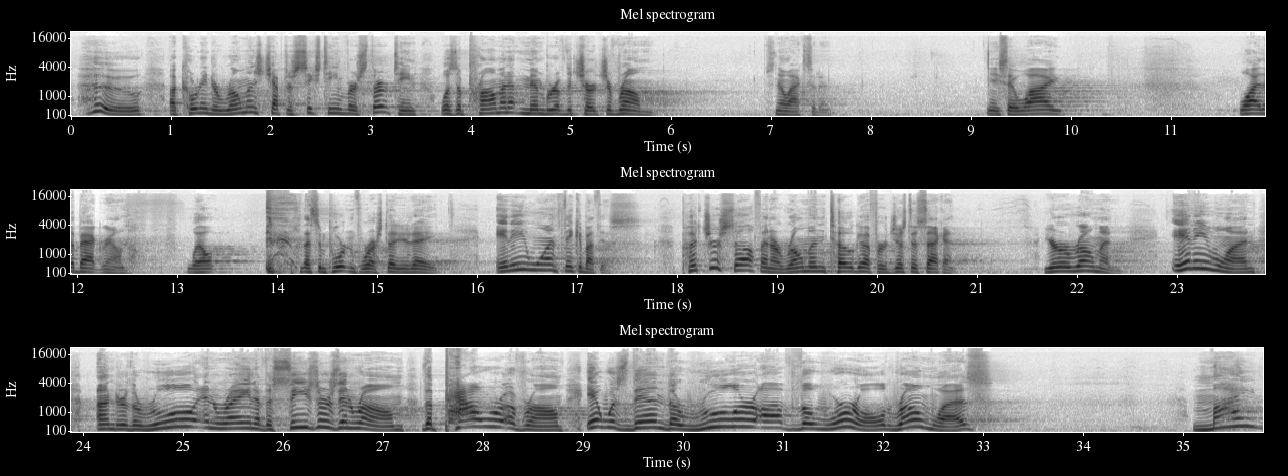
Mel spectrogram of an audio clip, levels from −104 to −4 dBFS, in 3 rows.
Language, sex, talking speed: English, male, 130 wpm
